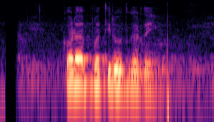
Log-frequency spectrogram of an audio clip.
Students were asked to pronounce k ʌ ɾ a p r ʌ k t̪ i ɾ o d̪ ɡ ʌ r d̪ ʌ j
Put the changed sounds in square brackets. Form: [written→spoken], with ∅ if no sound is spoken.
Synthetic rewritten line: k ʌ [ɾ→ɽ] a p r ʌ [k→∅] t̪ i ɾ o d̪ ɡ ʌ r d̪ ʌ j

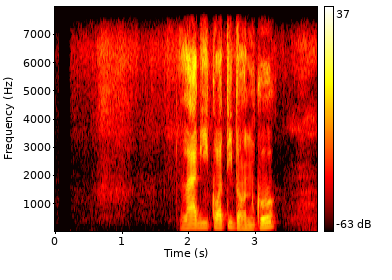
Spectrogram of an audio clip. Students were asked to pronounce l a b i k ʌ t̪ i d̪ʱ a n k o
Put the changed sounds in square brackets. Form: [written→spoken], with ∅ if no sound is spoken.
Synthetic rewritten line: l a [b→ɡ] i k ʌ t̪ i d̪ʱ [a→ʌ] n k o

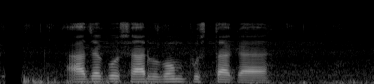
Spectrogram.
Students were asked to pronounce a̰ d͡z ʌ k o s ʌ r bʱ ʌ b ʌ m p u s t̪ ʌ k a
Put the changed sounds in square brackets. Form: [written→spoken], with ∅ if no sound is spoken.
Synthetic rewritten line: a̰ d͡z ʌ k o s [ʌ→a] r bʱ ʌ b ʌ m p u s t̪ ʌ k a

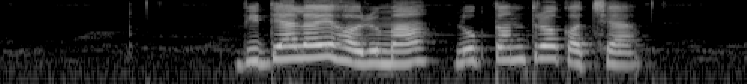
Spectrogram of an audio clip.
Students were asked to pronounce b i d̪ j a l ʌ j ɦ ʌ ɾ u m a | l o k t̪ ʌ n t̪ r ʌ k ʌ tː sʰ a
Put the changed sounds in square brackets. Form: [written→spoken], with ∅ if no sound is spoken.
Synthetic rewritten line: b i d̪ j a l ʌ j ɦ ʌ ɾ u m a | l o k t̪ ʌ n t̪ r ʌ k ʌ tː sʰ a

